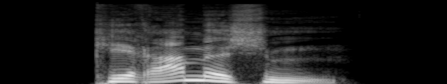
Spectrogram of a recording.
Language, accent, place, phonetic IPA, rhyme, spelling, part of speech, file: German, Germany, Berlin, [keˈʁaːmɪʃm̩], -aːmɪʃm̩, keramischem, adjective, De-keramischem.ogg
- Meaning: strong dative masculine/neuter singular of keramisch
